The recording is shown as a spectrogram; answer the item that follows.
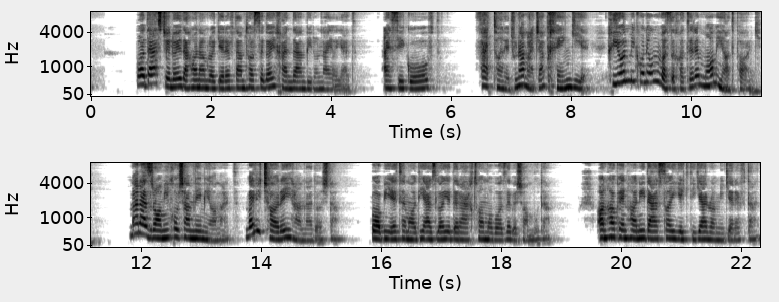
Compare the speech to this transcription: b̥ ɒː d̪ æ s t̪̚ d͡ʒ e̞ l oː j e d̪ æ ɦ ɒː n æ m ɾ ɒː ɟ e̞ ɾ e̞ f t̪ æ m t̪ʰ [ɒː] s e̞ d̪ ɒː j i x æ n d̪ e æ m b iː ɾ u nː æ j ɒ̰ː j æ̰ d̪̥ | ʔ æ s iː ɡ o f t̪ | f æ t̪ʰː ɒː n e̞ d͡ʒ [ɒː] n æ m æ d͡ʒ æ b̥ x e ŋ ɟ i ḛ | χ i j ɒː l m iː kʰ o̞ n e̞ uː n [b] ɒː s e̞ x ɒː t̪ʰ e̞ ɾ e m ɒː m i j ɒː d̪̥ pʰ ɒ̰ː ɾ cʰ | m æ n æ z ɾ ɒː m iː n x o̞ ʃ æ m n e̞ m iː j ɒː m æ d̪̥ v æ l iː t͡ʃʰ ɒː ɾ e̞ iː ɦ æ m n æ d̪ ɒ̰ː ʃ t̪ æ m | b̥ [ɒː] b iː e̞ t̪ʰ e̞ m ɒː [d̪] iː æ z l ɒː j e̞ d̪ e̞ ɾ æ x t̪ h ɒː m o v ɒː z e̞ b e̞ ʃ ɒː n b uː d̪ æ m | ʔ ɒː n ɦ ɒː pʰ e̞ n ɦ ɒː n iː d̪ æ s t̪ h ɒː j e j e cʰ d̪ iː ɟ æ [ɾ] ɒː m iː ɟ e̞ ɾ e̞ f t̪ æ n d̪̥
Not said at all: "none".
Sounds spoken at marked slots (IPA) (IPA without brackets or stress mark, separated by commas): ɒː, uː, v, ɒː, d̪, ɾː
